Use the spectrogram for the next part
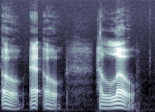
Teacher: it goes unstressed stressed like the word hello at oh oh hello that's an iambic word because there's two syllables and it goes unstressed stressed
